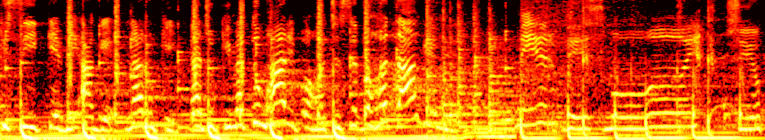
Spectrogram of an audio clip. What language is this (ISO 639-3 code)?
pol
